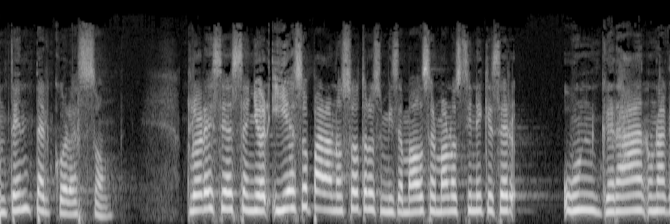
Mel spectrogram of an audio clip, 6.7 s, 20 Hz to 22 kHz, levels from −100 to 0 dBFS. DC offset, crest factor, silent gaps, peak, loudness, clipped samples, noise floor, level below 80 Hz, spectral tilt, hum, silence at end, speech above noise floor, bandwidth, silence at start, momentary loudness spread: under 0.1%; 14 dB; none; -4 dBFS; -17 LUFS; under 0.1%; -55 dBFS; -60 dBFS; -4 dB/octave; none; 0 s; 38 dB; 13.5 kHz; 0 s; 7 LU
